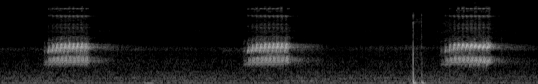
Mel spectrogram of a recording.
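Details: Gray treefrog giving flat-pitched, slowly pulsed trills, each under half a second, about every two seconds; in shrubby or treed areas the call comes from above the ground, not from it.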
